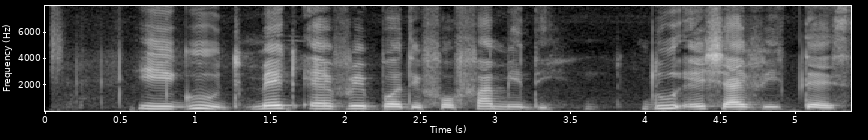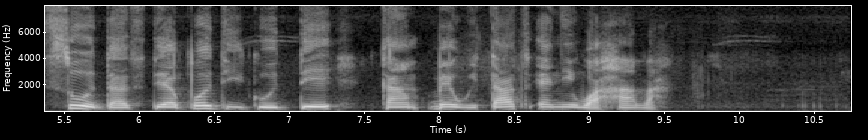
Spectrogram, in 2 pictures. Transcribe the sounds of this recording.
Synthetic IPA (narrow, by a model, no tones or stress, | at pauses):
iɡudmekɛvɾibɔdifɔfamili | duet͡ʃaɪvitɛstsodatdeabɔdiɡode | kãn̩k͡pɛwitaʊtɛnɪwa̰hala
